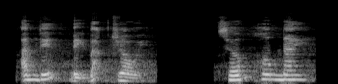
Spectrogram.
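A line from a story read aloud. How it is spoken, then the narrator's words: Soft, hushed. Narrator (Vietnamese): khẽ nói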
